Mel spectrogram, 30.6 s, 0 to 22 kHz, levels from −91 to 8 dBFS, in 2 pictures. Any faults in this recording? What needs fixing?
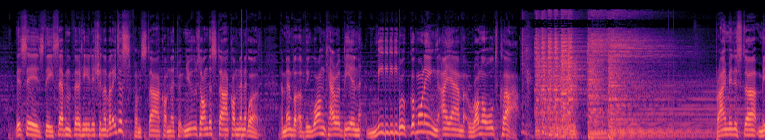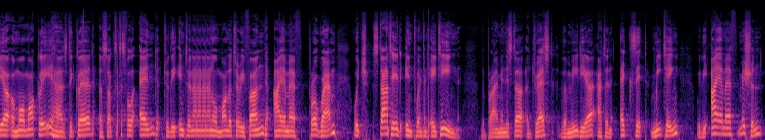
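Repeated buffer faults occur six times: at 4.83, 7.71, 13.38, 17.65, 19.23 and 23.78 s. Each time, new audio arrived late, so the last block played again with a hard join. Each repeated block lasts about 93 ms, which fits a 4096-sample buffer. Four events repeat once, losing roughly a tenth of a second. At 7.71 and 19.23 s the block plays three extra times, a stutter of about 0.28 s. Prevent this with a larger buffer or higher audio-thread priority.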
